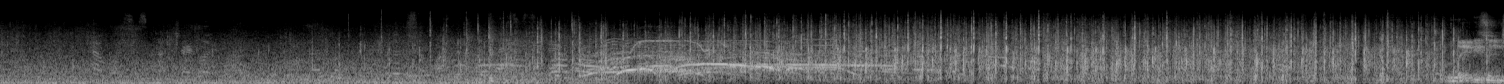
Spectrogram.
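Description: Outdoor audience applauding, the clapping swelling and growing louder about five seconds in, with a few voices calling out over it.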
